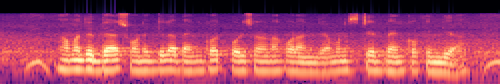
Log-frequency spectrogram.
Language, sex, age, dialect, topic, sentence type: Bengali, male, 18-24, Rajbangshi, banking, statement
